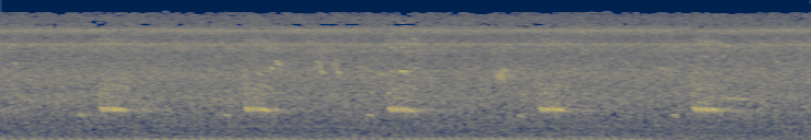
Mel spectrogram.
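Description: A bird repeating a single short, clear note about once a second, steady in pitch and pace, six times, over a low rumble that fades near the end.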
